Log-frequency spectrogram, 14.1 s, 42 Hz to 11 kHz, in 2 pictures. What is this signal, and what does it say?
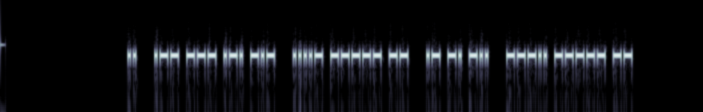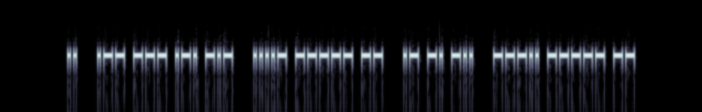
Morse code, heard as a keyed tone, about 38 wpm, 700 Hz. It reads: I WORK 40M AND 80M I WORK 40M AND 80M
